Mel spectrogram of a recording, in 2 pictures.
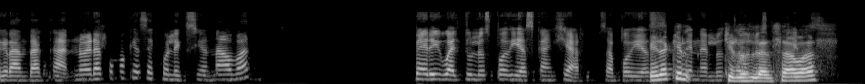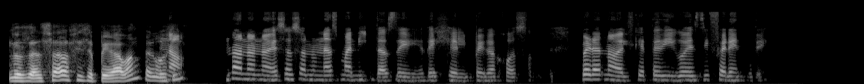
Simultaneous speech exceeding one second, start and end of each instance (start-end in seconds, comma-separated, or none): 6.5-8.3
